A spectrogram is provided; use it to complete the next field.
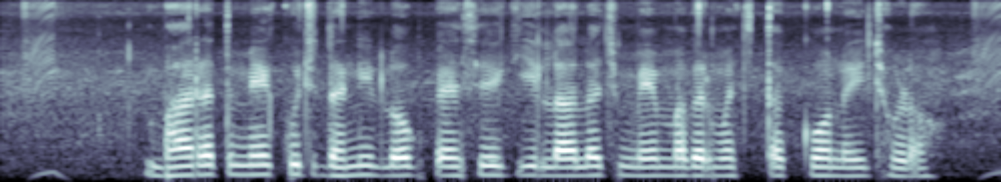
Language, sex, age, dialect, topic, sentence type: Hindi, male, 18-24, Hindustani Malvi Khadi Boli, agriculture, statement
